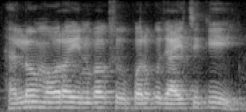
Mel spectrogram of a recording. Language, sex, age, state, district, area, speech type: Odia, male, 30-45, Odisha, Jagatsinghpur, urban, read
